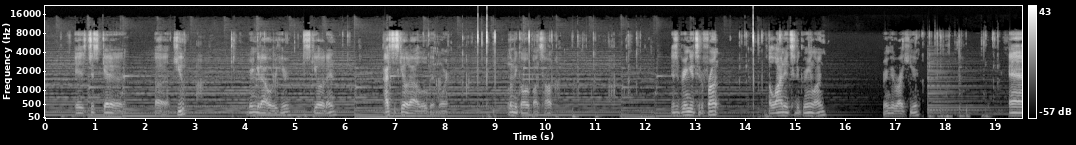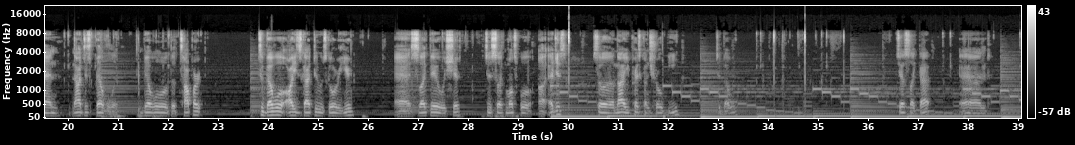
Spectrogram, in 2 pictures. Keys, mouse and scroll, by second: 0.5 shift+a, 3.0-3.5 scroll down 2, 3.5 g, 4.5 scroll up 1, 5.0 s, 6.6 s, 7.8 scroll down 1, 8.0 middle click, 8.4-8.7 scroll down 1, 8.7 KP_5, 8.8 KP_1, 9.8 shift+middle click, 10.1-10.5 shift+scroll up 2, 10.6 shift+middle click, 11.2-11.6 scroll up 2, 11.6 shift+middle click, 11.9 g, 14.2 KP_5, 14.6-15.3 scroll up 1, 15.3 g, 17.8 shift+f, 19.9 click, 20.8 shift+f, 23.8 click, 27.4 shift+click, 28.4 shift+f, 31.7 ctrl+b, 34.4 shift+f, 37.4 click.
